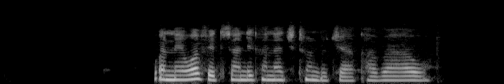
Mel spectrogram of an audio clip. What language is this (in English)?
Ganda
